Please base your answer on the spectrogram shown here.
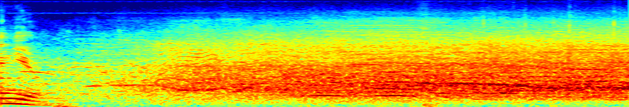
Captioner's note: crowd vocalizing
